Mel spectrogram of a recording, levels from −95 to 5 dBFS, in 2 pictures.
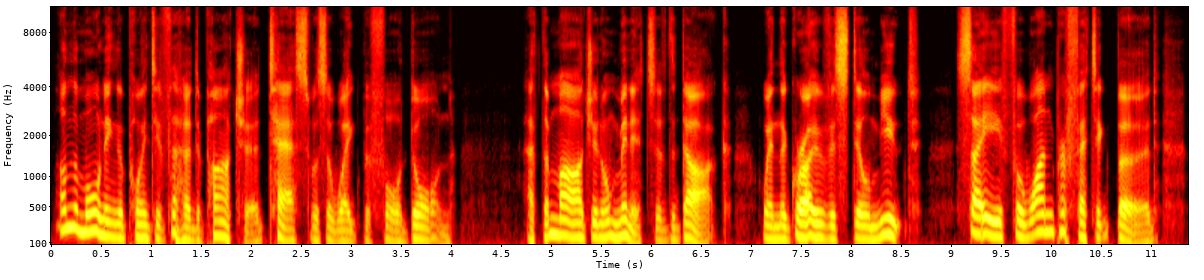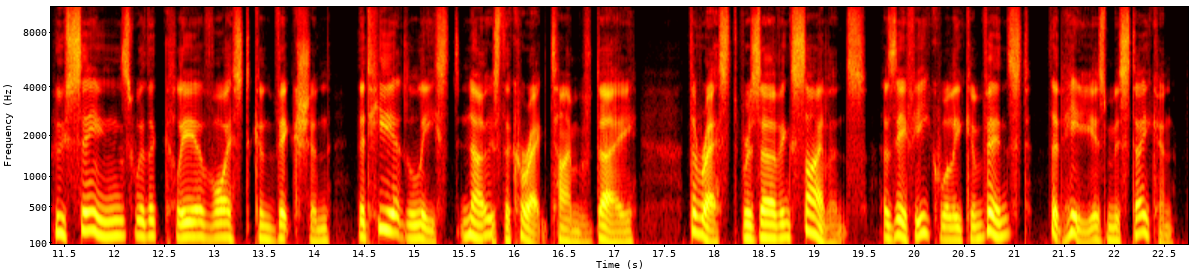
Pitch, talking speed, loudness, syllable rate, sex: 140 Hz, 155 wpm, -20 LUFS, 4.6 syllables/s, male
